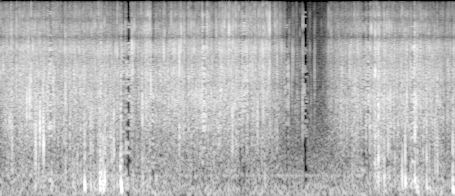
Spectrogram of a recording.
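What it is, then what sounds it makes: Plastic bubble wrap being crinkled and popped. A small sheet of clear plastic bubble wrap is held in both hands close to a microphone and squeezed and crinkled with fingertips and nails to pop the bubbles. Bright, dense crinkling runs throughout, broken by sharp popping snaps, with a brief quieter lull near the three-second mark before the crackling picks up again.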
